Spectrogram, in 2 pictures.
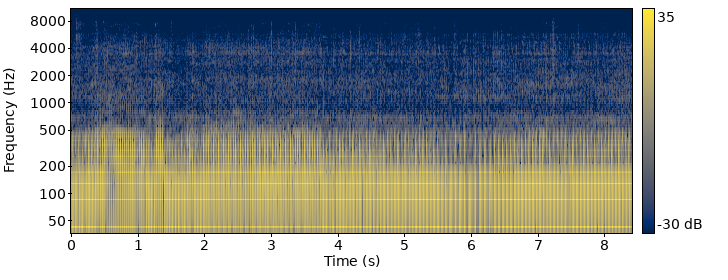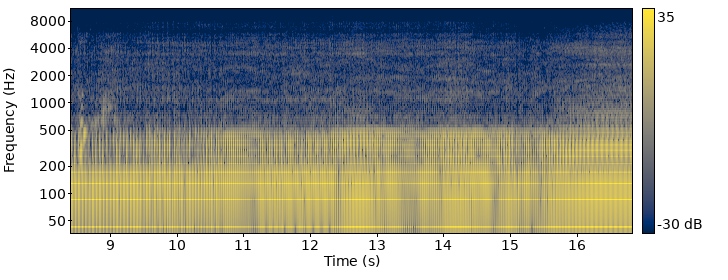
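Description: SSR 170TX pit bike's engine running as it is ridden. In the last few seconds the revs rise and fall several times in quick succession.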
